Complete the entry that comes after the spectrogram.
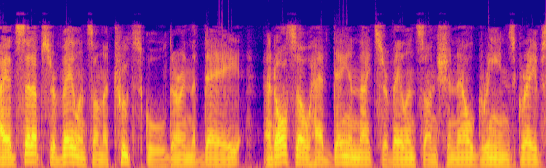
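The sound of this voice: Delivered in an unforced reading voice, the speech shows ordinary pitch variation.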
